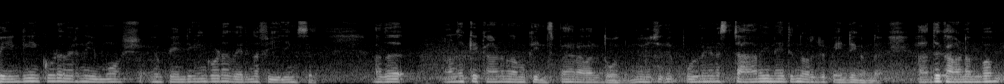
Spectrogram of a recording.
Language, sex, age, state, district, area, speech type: Malayalam, male, 18-30, Kerala, Idukki, rural, spontaneous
